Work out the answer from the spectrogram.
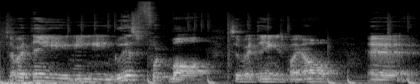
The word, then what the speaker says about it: futebol: Em português, a tônica, né, a sílaba forte dessa palavra não está no fut ou no fute, né? Está no ball. Se diz justamente em português futebol.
